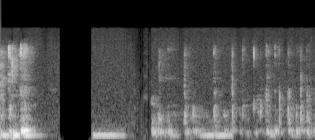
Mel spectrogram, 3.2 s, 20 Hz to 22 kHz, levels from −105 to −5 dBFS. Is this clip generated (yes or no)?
no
